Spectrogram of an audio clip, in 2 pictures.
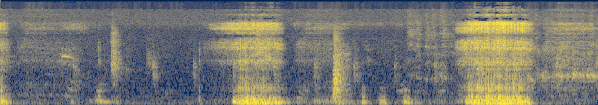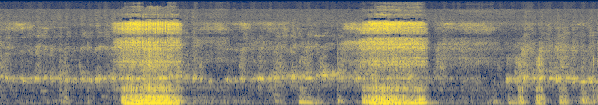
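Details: Beagle dog sleeping soundly, giving big, characteristic snores: four loud, rasping, low-pitched breaths about every three seconds, with quiet breathing and faint rustles between them.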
